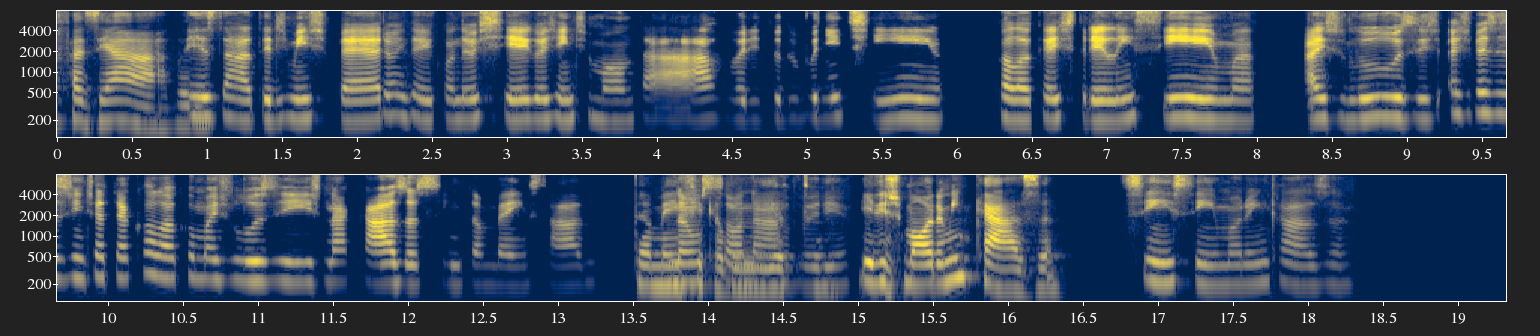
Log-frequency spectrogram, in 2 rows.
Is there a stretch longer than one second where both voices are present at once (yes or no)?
yes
